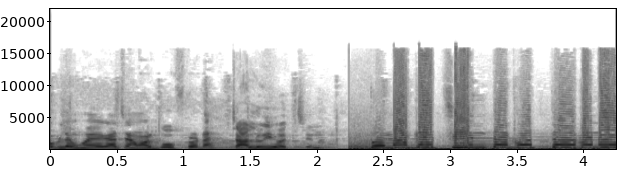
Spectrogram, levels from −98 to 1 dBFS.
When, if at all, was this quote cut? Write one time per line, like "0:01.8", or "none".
0:01.3
0:02.2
